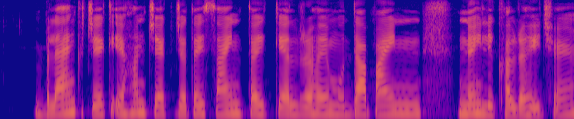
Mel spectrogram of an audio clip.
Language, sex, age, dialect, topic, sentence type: Maithili, female, 18-24, Bajjika, banking, statement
